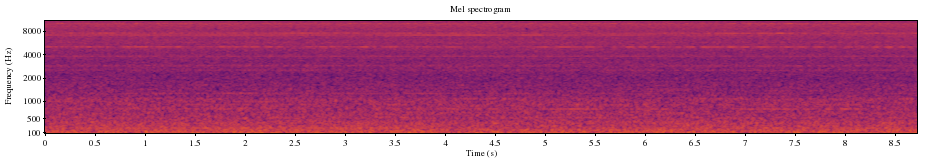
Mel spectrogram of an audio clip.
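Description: Aerosoft CRJ900 jet in MSFS2020 on landing approach with gear down and full flaps, a steady broadband engine and airflow roar, constant and close, with no voices.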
